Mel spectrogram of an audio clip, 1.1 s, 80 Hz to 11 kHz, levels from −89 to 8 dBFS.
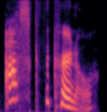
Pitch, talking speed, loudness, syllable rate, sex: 275 Hz, 165 wpm, -17 LUFS, 5.4 syllables/s, female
